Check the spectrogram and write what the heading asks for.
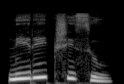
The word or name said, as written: ನಿರೀಕ್ಷಿಸು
